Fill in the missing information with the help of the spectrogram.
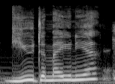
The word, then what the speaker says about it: eudaimonia: Am I pronouncing it right? Eudaimonia? – Yeah, that's right.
